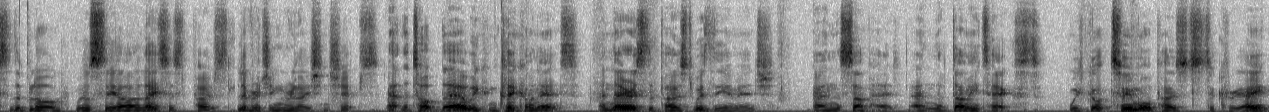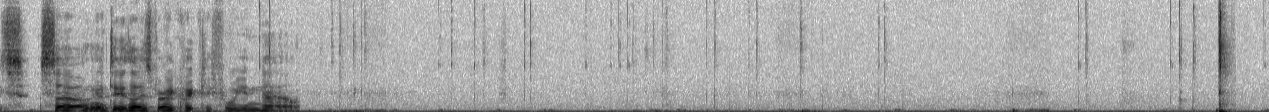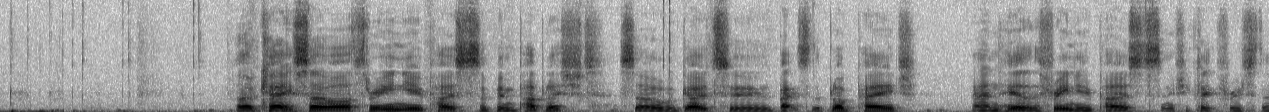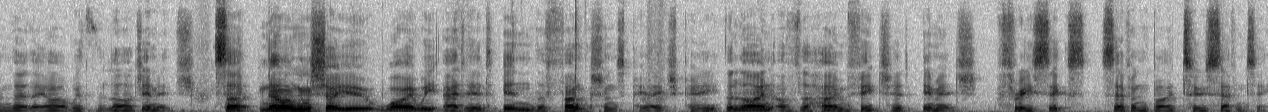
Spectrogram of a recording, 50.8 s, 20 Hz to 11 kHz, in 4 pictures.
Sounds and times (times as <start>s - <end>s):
Speech: 0.0s - 15.7s, 27.7s - 50.7s
Inside, small room: 0.0s - 50.7s
Clicking: 17.0s - 20.8s, 21.4s - 21.6s, 23.4s - 23.6s, 24.4s - 25.4s.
